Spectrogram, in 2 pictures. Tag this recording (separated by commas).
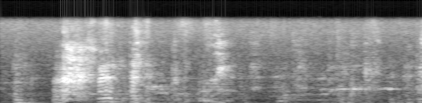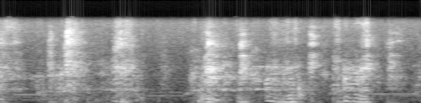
Whimper (dog), Yip, pets, Animal, Dog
